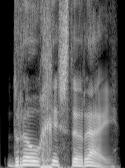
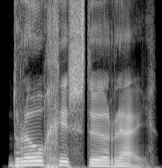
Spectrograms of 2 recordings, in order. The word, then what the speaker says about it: drogisterij: This is the way we say Drogisterij. Drogisterij. There is a light emphasis on the last syllable. Drogisterij.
